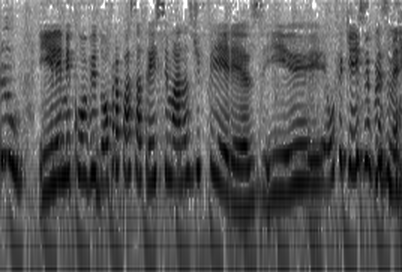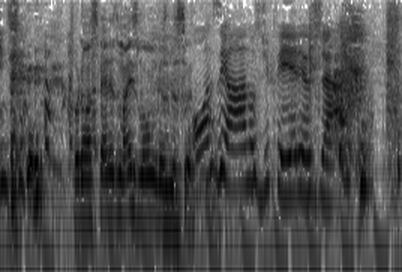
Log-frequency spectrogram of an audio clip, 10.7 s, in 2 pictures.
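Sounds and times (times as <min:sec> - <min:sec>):
speech: 0:00.5 - 0:10.4
laughter: 0:05.0 - 0:08.0
sneeze: 0:09.8 - 0:10.7.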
